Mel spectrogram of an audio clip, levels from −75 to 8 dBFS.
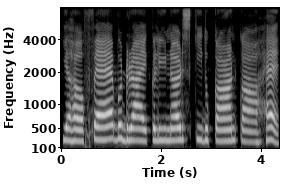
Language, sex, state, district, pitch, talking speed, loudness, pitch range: Hindi, female, Madhya Pradesh, Dhar, 245 Hz, 110 wpm, -14 LUFS, 235-255 Hz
